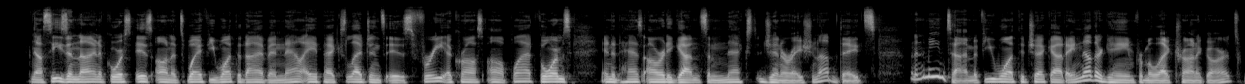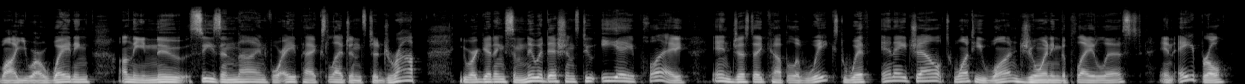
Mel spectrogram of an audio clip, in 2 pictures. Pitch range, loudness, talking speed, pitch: 100-125 Hz, -21 LUFS, 200 wpm, 115 Hz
